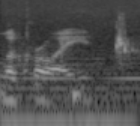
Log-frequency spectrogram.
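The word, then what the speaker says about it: LaCroix: Yeah, they do say they pronounce it LROY and hope and helpfully mentions that it rhymes with enjoy.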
